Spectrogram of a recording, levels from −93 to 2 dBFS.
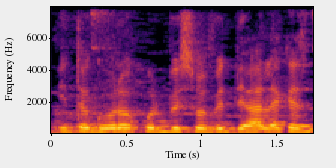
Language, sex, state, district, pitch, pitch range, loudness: Hindi, female, Uttar Pradesh, Gorakhpur, 200 Hz, 190-200 Hz, -14 LUFS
